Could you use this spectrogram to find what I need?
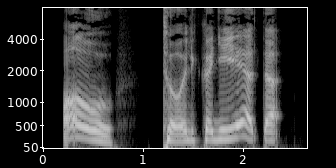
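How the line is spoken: Groaning. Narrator (Russian): простонал таксидермист

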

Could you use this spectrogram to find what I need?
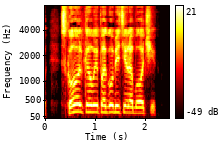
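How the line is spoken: Shouting over crowd. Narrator (Russian): он кричал через голову

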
